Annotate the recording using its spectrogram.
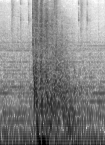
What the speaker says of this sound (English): Hold position, fire weapon.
